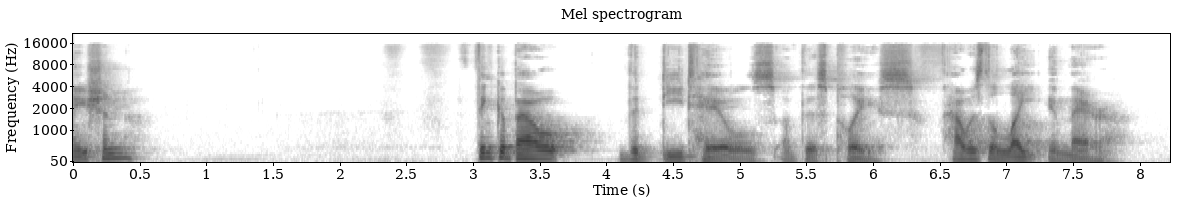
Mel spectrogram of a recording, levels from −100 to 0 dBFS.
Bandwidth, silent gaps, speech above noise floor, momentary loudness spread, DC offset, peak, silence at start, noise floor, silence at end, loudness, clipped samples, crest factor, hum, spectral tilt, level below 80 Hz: 15.5 kHz; none; 49 dB; 14 LU; under 0.1%; -16 dBFS; 0 s; -83 dBFS; 0.4 s; -35 LUFS; under 0.1%; 22 dB; none; -5 dB/octave; -58 dBFS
